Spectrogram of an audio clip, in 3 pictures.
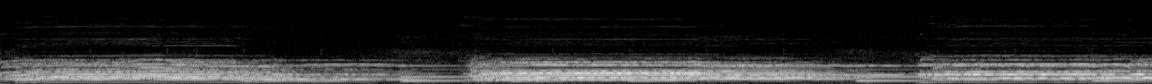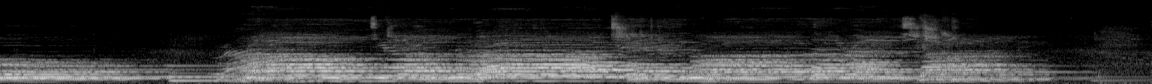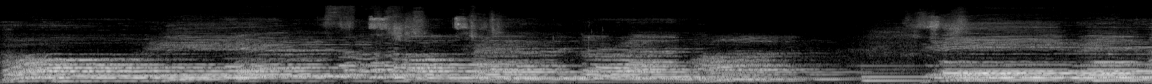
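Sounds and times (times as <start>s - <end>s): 
christmas carol: 0.0s - 34.5s.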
